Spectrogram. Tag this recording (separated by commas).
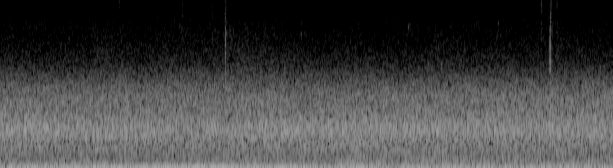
Animal, Bird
